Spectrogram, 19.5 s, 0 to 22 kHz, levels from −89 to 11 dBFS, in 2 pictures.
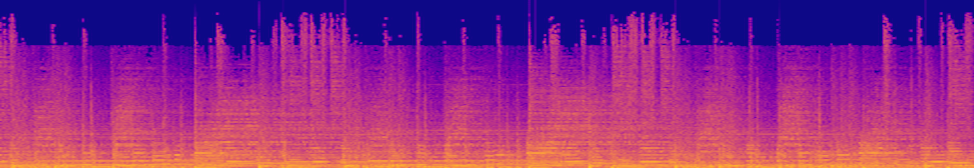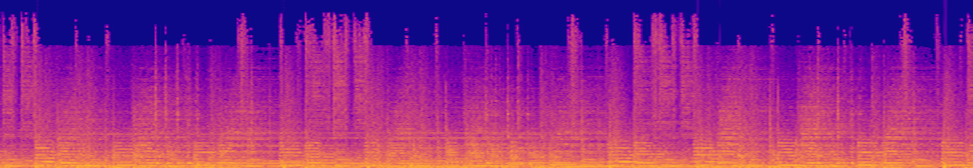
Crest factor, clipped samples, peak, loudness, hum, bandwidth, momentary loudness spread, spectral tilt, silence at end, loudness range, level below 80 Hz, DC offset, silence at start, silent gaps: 10 dB; under 0.1%; 0 dBFS; -10 LUFS; none; over 20 kHz; 2 LU; -5 dB/octave; 0 s; 0 LU; -24 dBFS; under 0.1%; 0 s; none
